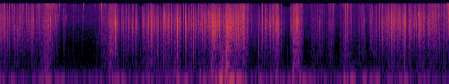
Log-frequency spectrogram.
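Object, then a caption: Silicone ear of a binaural microphone. Fingertips rub the opening of a white silicone ear on a binaural microphone, making close, muffled rustling and scraping with deep thumps. The rubbing comes in many quick, uneven strokes, swelling loudest in the middle before easing off.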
